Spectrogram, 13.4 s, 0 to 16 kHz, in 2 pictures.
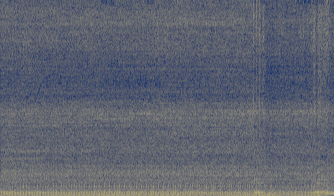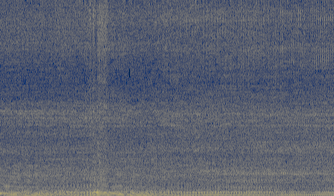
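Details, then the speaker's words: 1985 Honda Big Red 250ES, first start after carb rebuild, fed gasoline from bottle: single-cylinder thrum idling steadily with brief throttle blips, settling evenly; engine running fine. "side right there can't unlock all right now she's running"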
